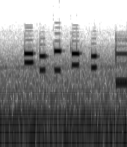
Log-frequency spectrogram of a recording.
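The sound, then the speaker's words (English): Five quick two-tone keypad beeps as a number is dialed on a telephone, followed by a steadier tone starting at the end, all over a low background hum with no talking. “Even after making three separate calls, no one picked up the phone.”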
